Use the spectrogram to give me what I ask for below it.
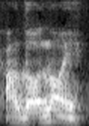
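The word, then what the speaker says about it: אדוני: Orang Yahudi membacanya Adonai. Tidak boleh dibaca sesuai dengan tulisan. Karena ini terlalu suci.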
